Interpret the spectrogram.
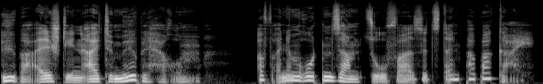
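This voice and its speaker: A woman narrating a children's audiobook in an expressive storytelling manner. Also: a bass voice, normal speed, gravelly, breathy edge, dry recording, studio quality.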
